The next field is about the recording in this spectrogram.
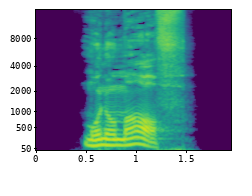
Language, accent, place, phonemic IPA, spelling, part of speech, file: German, Germany, Berlin, /monoˈmɔʁf/, monomorph, adjective, De-monomorph.ogg
- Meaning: monomorphic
